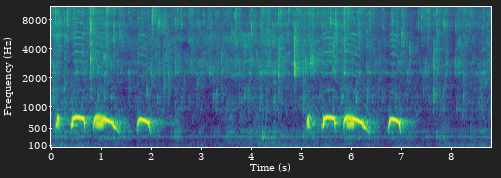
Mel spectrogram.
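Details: Two full spotted dove phrases, 'Hạp Bổi' voice: a short coo, another, a long downslurring hoot, then a detached final arched coo, the pattern repeating after about five seconds over light background noise.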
